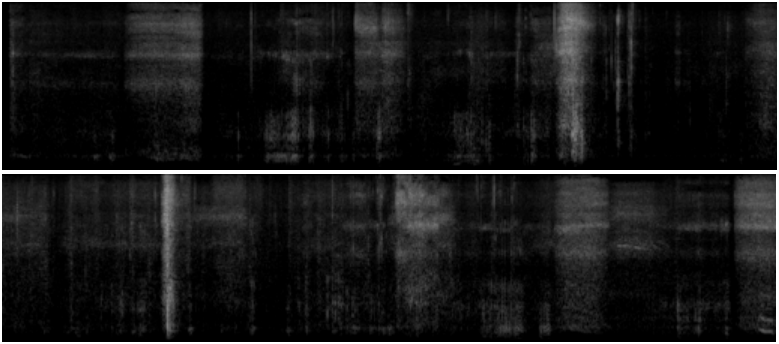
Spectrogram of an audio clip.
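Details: Bully-breed dog making repeated harsh, snorting pulls of breath in bursts, a reverse sneezing episode; happens on its own but here triggered by jumping up on the owner, who is unsure what is wrong.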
